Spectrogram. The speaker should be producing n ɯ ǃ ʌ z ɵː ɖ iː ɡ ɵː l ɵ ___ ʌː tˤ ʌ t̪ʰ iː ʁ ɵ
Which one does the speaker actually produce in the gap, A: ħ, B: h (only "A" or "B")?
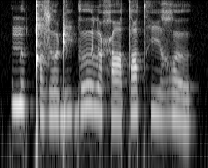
A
